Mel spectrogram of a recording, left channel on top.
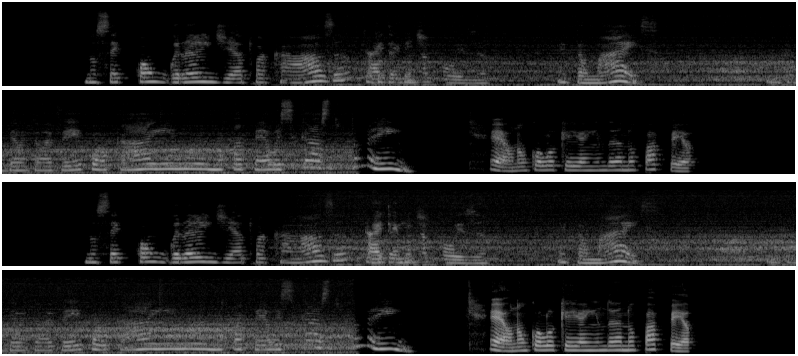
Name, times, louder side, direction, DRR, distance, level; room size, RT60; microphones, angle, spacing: voice 1, 0.8-4.3 5.6-6.5 7.6-11.2 11.4-12.0, left 1 dB, 15° left, 0.9 m, -35 dB
sound 1, 2.7-11.5, right 3 dB, 80° right, 0.7 m, -42 dB
voice 2, 3.6-4.9 12.6-14.8, right 5 dB, 60° right, 0.3 m, -34 dB
2.6 x 2.2 x 2.2 m
head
